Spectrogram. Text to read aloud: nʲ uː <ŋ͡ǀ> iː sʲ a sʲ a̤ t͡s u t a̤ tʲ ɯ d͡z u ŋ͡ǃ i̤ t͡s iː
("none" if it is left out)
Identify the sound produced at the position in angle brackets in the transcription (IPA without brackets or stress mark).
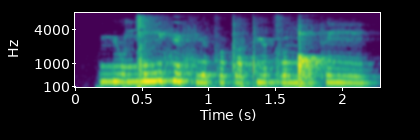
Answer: ŋ͡ǀ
